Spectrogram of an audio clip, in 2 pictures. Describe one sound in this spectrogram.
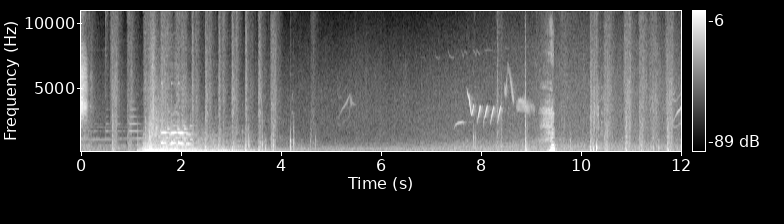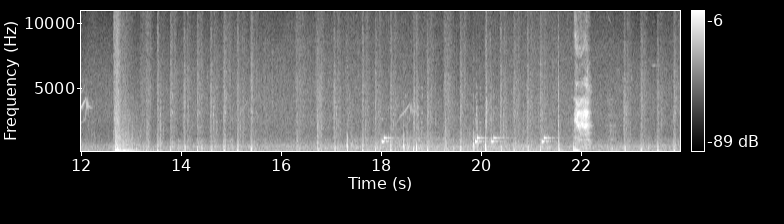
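Footsteps pad softly across grass.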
